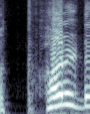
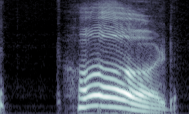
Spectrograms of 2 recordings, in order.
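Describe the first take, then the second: First: थर्ड with the R sounded, "thard"; wrong full R. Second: थर्ड very long as "thuuhd", no R; silent R. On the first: Teacher warning against the mistake, थर्ड with full R. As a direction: put a hard R into थर्ड. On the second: Teacher correcting the mistake, थर्ड drawn out with silent R. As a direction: stretch थर्ड slowly, dropping the R. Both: Shown as a demonstration. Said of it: "तो थर्ड नहीं बोलेंगे".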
